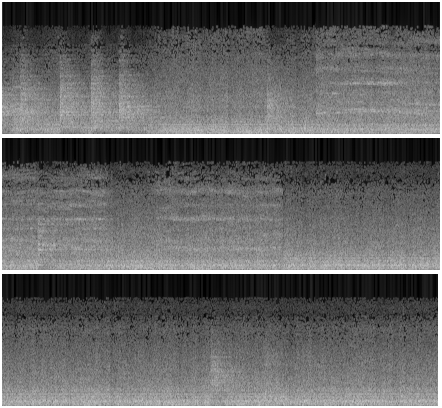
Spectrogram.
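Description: Steady industrial machinery noise from a heavy-equipment assembly line, with a few sharp metallic knocks near the start and high squealing tones in the middle.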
